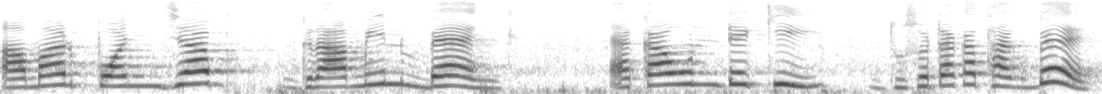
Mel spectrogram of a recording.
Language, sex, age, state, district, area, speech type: Bengali, female, 45-60, West Bengal, Bankura, urban, read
